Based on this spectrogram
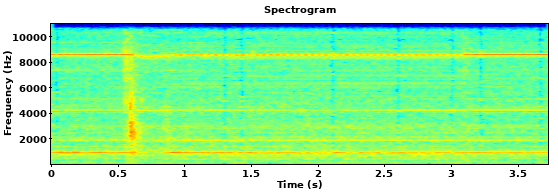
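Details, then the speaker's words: Monarch 10EE lathe threading with the ELSR (Electronic Lead Screw Reverse), half nut left engaged, compound fed in 0.005": even motor hum, constant high whine, one light early knock; feed runs smoothly, then shuts off automatically. "And it shut off. I didn't touch it at all"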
